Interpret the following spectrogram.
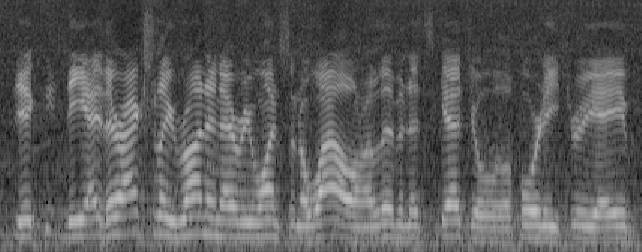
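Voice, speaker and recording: Amid noticeable background noise and audible room echo, a man talks at a very fast pace and high pitch, with very even loudness and fairly even intonation. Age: 80s+. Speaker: retired race car owner. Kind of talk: acceptance speech. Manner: halting.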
